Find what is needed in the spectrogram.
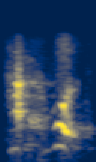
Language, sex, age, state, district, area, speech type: Hindi, female, 18-30, Uttar Pradesh, Mirzapur, urban, conversation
